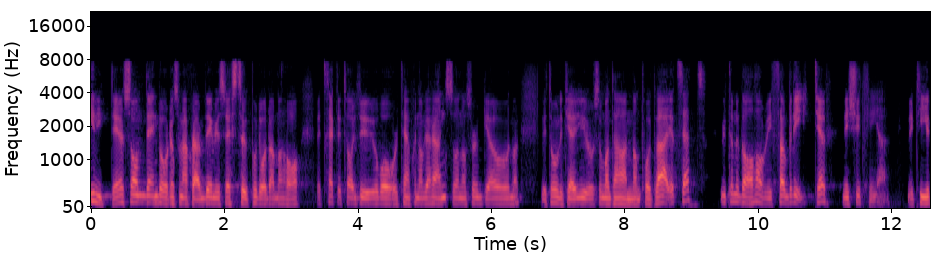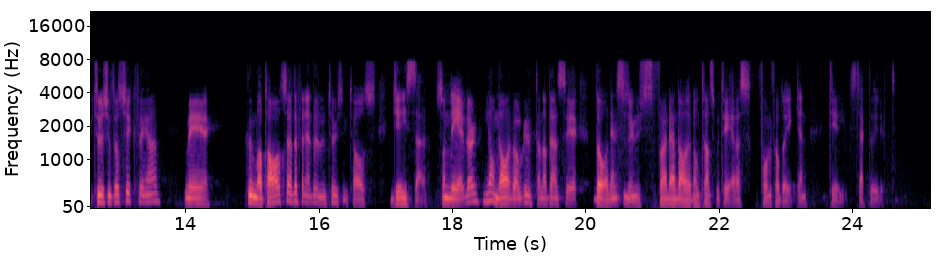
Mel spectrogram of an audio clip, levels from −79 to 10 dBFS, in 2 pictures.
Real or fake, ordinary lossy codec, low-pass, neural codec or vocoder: fake; none; none; codec, 16 kHz, 0.5 kbps, X-Codec, HuBERT features, trained on general audio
